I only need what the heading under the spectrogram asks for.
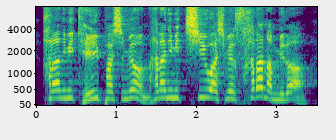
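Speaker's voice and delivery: high, loud rising proclamation; full-force preaching. Acted. Preacher proclaiming God turns things around, loud and rising. Climactic declarations of God's power.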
